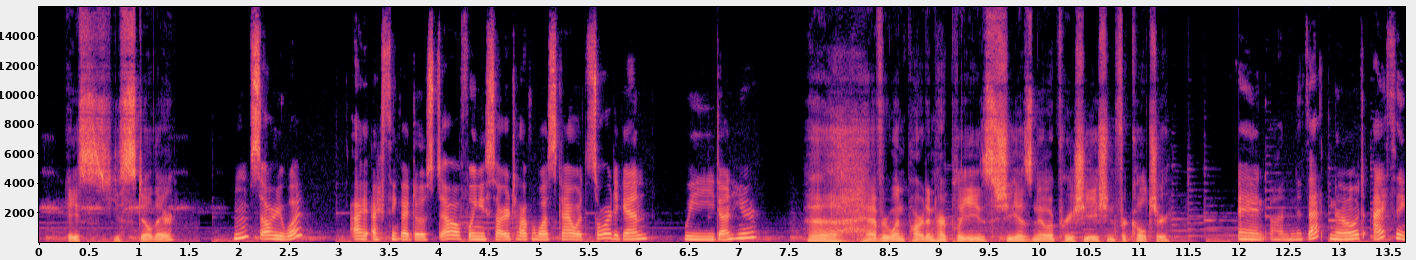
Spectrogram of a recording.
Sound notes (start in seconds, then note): 7.6 sigh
